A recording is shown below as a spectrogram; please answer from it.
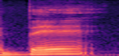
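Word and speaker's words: berith: Porque la palabra hebrea, que se tradujo aquí como pacto, es la palabra berit. Se escribe B-E-R-I-T-H, berit.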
